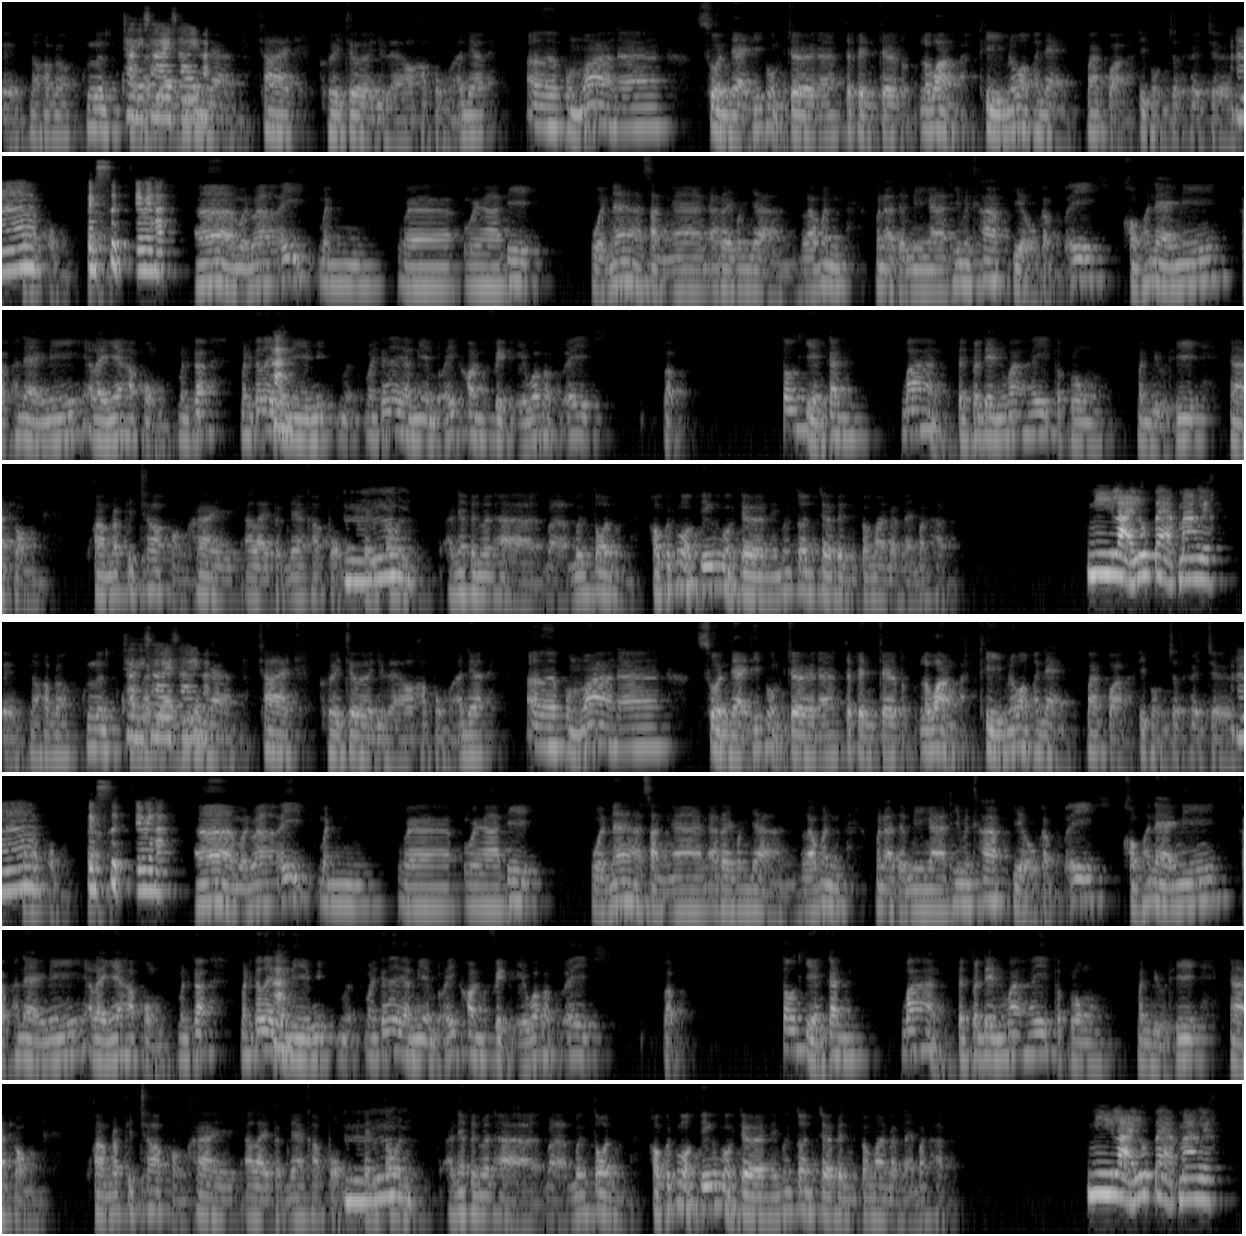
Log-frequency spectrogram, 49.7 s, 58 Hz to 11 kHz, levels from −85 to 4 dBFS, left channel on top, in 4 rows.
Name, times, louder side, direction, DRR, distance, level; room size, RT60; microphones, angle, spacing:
voice 1, 0.0-4.9 5.2-12.3 12.6-13.0 13.3-13.4 14.3-16.1 16.4-17.7 18.3-20.8 21.2-23.4 23.6-30.7 31.5-31.6 32.7-33.4 33.8-35.8 36.2-36.8 37.1-37.6 38.2-43.5 43.7-46.7, right 1 dB, 20° right, 1 dB, 2.6 m, -37 dB
voice 2, 1.2-2.1 12.3-12.8 13.3-14.1 27.5-27.7 40.7-41.4 48.1-49.4, left 2 dB, 30° left, 6 dB, 1.2 m, -29 dB
26.0 x 9.8 x 2.6 m, 0.35 s
head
